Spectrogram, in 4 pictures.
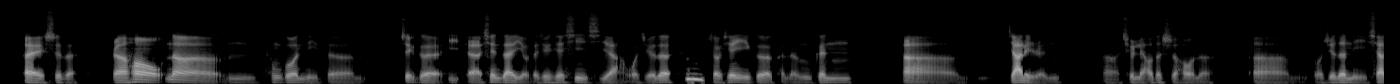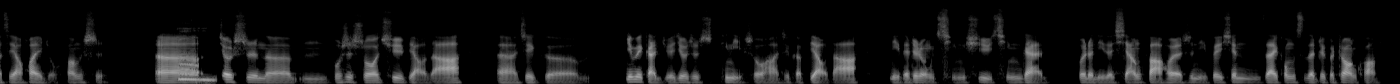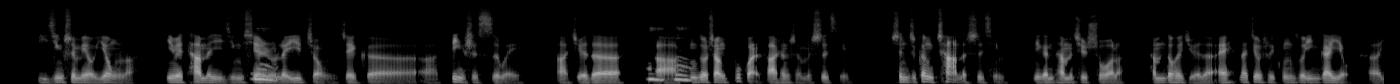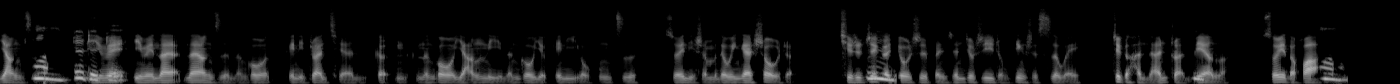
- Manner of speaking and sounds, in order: none
- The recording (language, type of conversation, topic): Chinese, advice, 当你选择不同的生活方式却被家人朋友不理解或责备时，你该如何应对？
